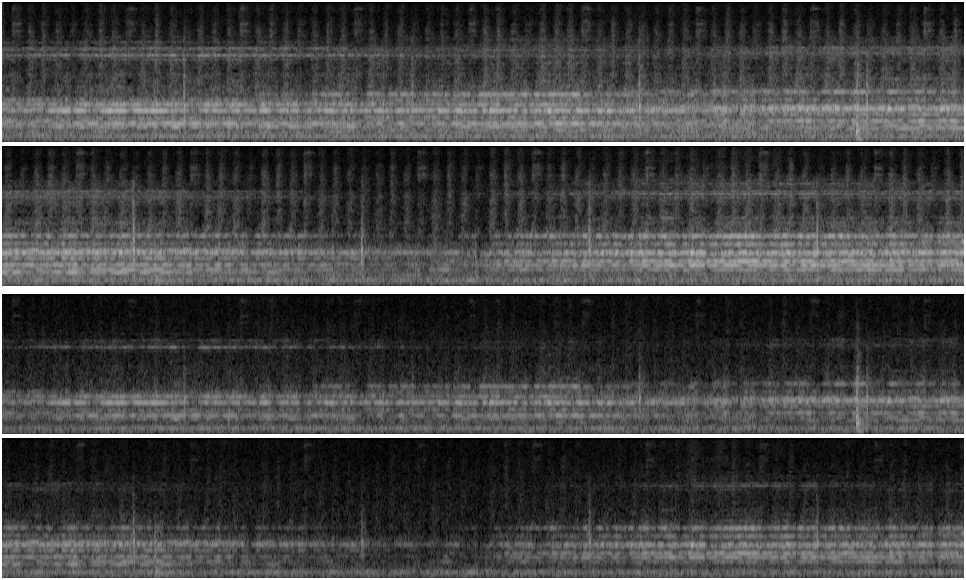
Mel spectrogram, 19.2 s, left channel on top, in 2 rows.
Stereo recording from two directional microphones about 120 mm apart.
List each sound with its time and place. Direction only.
0.7 s music: 40° left (ahead or behind)
4.6 s music: 35° left (ahead or behind)
7.2 s a sound: 35° left (ahead or behind)
16.0 s music: 35° left (ahead or behind)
